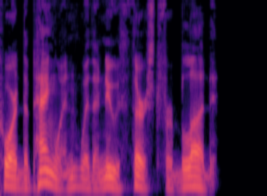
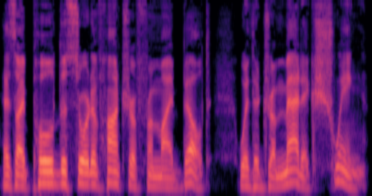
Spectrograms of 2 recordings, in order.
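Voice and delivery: ordinary delivery

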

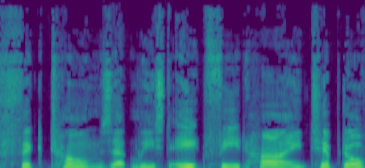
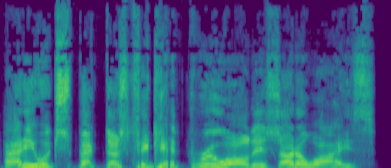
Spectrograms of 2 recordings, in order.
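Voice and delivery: put-on loud, high old koala; booming drunk elder; 11 semitones higher, 5 dB louder than usual. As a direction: demand it merrily.

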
